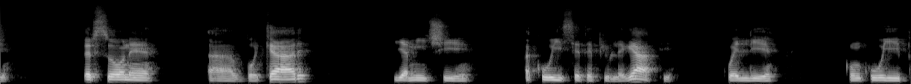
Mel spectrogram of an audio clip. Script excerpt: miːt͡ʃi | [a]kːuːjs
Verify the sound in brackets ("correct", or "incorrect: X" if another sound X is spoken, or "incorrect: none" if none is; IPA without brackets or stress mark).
correct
